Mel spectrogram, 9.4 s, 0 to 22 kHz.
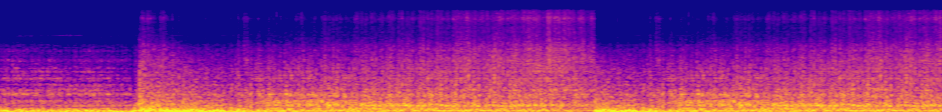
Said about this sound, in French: C'est la mise à feu. Les 4 moteurs s'allument. Ariane est propulsée vers le ciel.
